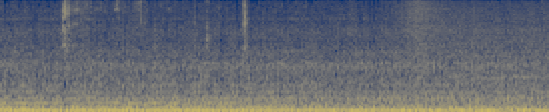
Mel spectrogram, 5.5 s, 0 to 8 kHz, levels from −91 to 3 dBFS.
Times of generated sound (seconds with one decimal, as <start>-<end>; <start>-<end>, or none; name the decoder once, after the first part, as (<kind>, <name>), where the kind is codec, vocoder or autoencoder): 3.3-5.5 (vocoder, Vocos)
